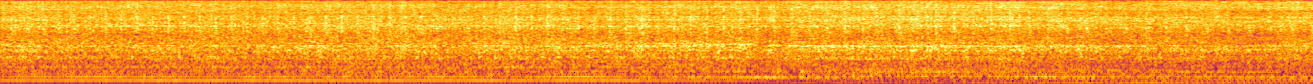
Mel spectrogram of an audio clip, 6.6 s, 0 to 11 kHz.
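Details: Abandoned 1979 Triumph Spitfire, revived with fuel system hooked up, warm idle: an even rumble that smooths out partway through, no knocks or misfires, settling nicely like a kitten. Clutch and brakes not yet working.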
